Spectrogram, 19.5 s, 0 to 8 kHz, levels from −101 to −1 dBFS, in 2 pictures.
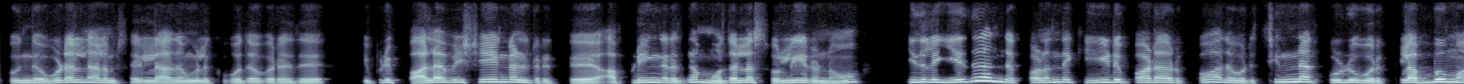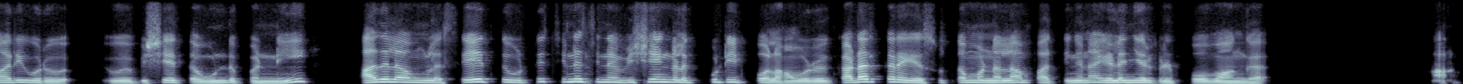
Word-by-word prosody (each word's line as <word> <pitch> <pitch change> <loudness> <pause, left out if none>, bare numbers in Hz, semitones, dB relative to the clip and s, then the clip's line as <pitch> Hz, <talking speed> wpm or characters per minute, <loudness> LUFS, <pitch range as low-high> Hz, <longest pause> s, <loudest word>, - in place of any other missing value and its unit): இந்த 180 -1 +1
உடல் 210 +2 +1
நலம் 180 -4 -1
சரியில்லாதவங்களுக்கு 160 -1 -1
உதவுறது, 155 -3 -1 0.4
இப்படி 190 +5 -3 0.2
பல 165 +3 +5 0.2
விஷயங்கள் 230 +1 +1
இருக்கு. 150 +1 -3 0.2
அப்படிங்கிறத 195 0 -1
மொதல்ல 180 +5 +3
சொல்லிரனும். 170 -2 0 0.4
இதுல 225 +1 +1 0.2
எது 295 +9 +2
அந்த 250 -8 +2
கொழந்தைக்கு 205 +2 -2
ஈடுபாடா 205 -2 +1
இருக்கோ, 185 +5 -8
அத 200 - -1
ஒரு 165 - -6
சின்ன 235 +2 +2
குழு 195 +1 +2
ஒரு 170 - +2
கிளப் 200 +3 +5
மாரி 195 0 0
ஒரு 155 -2 -1 0.4
உ - - +1 0.2
விஷயத்த 180 +1 -2
உண்டு 165 +1 0
பண்ணி, 145 +3 0 0.5
அதுல 230 +2 +4
அவங்கள 185 -4 0
சேர்த்துவுட்டு, 220 -2 0
சின்ன 250 +1 +1
சின்ன 220 -1 -1
விஷயங்களுக்கு 210 -3 0
கூட்டிட்டு 215 -3 -4
போலாம். 160 -3 +2
ஒரு 165 0 +2 0.2
கடற்கரைய 240 -4 +4
சுத்தம் 195 +3 -3
பண்ணலாம். 185 +2 +2
பார்த்தீங்கன்னா 175 +3 -1
இளைஞர்கள் 180 -6 +2
போவாங்க. 160 -4 +1 1.2
அ. - - -1
190 Hz, 140 wpm, -23 LUFS, 165-210 Hz, 1.2 s, பல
